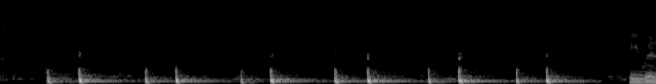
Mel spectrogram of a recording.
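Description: Regular lub-dub heartbeat about 63 a minute, the second sound crisp and slightly louder, heard at the aortic area.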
